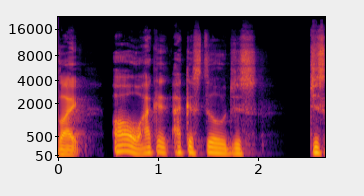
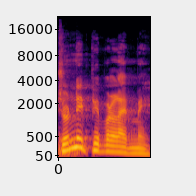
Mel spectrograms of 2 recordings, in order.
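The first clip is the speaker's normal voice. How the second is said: choppy fake Cuban accent, much higher pitch; 4 semitones higher than usual. Quoting a movie character in a restaurant scene, choppy fake Cuban accent. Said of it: "that Cuban choppy accent".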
